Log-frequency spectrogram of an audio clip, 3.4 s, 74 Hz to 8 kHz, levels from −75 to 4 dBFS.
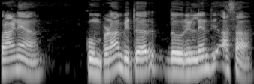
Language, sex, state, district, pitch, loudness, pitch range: Konkani, male, Goa, North and South Goa, 145 Hz, -15 LUFS, 140-160 Hz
